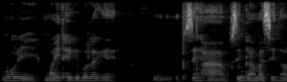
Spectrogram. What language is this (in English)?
Assamese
